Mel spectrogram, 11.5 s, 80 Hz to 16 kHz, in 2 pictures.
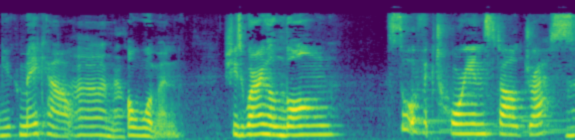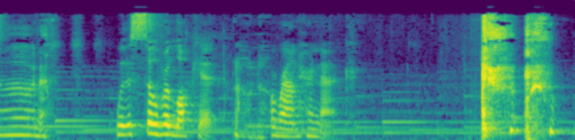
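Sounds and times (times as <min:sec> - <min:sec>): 
speech: 0:00.0 - 0:09.3
harsh coughs: 0:10.6 - 0:11.4.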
